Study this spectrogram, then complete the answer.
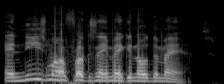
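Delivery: normal talking voice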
